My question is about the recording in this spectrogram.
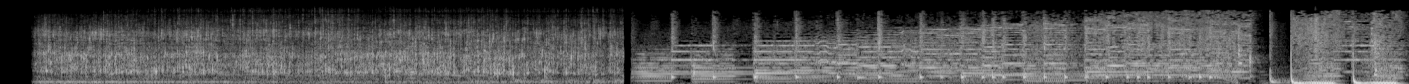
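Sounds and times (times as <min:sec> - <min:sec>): tap water splashing into basin: 0:00.4 - 0:06.2
music: 0:06.3 - 0:14.0.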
